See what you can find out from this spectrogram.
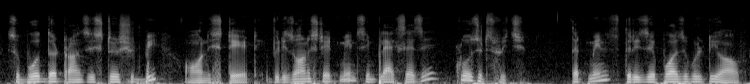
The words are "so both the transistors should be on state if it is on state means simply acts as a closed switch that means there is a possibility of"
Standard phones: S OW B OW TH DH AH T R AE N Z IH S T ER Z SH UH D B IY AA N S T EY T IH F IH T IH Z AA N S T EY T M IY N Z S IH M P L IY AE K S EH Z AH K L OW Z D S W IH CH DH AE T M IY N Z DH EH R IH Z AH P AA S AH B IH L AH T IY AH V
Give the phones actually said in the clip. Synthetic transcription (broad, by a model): S OW B OW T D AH T R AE N S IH S T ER SH UH D B IY AA N S T EY T IH F IH T IH Z AA N S T EY T M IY N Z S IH M P L IY AE K S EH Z AH K L OW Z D S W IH CH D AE T M IY N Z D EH R IH Z AH P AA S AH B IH L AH T IY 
